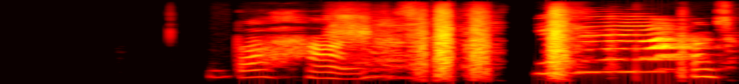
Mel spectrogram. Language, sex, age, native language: Icelandic, male, 7, Icelandic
